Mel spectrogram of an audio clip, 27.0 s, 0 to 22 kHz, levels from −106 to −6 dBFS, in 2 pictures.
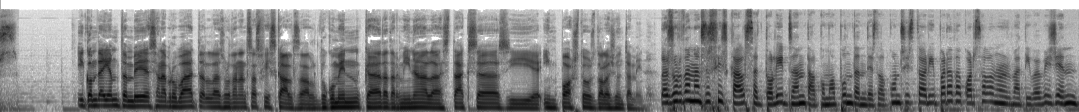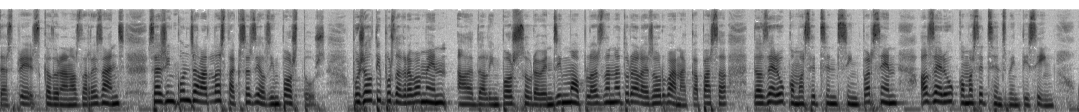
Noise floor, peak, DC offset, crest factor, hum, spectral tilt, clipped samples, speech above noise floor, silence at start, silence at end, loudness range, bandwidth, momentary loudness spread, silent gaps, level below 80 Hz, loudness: -50 dBFS; -2 dBFS; under 0.1%; 14 dB; none; -4.5 dB/octave; under 0.1%; 34 dB; 0 s; 0 s; 3 LU; 16.5 kHz; 7 LU; none; -38 dBFS; -16 LUFS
